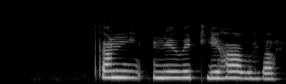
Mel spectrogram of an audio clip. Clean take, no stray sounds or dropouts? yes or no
yes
